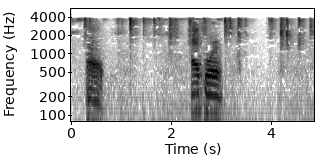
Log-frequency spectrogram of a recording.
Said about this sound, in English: I see your name at the top as an active speaker, but I only hear typing, which means we are hearing your typing.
